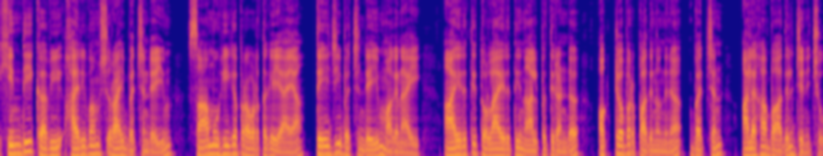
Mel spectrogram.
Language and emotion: Malayalam, neutral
